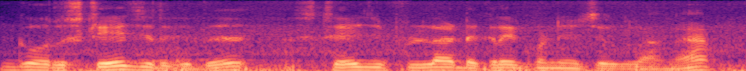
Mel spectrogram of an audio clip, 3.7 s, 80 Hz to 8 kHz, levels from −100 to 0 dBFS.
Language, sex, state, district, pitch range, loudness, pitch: Tamil, male, Tamil Nadu, Kanyakumari, 105-130 Hz, -17 LUFS, 120 Hz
